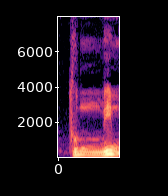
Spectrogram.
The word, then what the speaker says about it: 둠밈: 둠밈, 우리말로 둠밈이라고 해놓았는데 사실은 저는 히브리 말 그대로 읽으면 툼 이런 거예요.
